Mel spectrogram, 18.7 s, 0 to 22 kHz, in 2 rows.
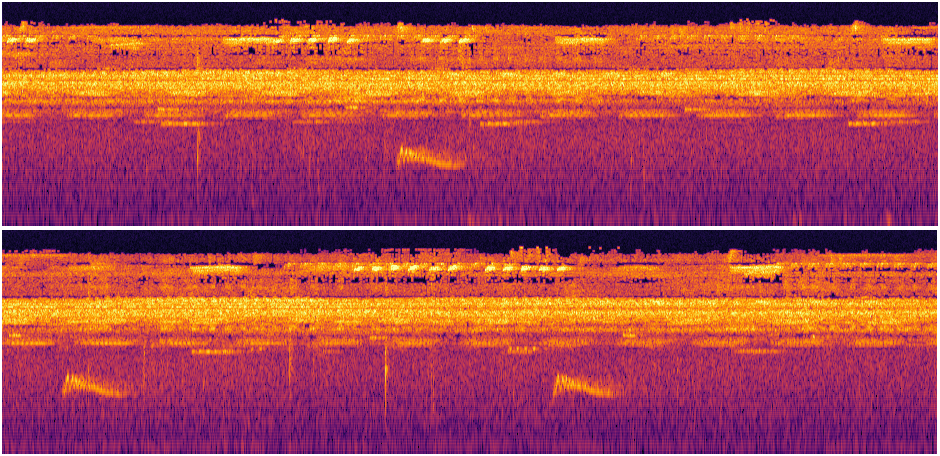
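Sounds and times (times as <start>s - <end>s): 
piercing chorus of insects in a rainforest at night: 0.0s - 18.7s.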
